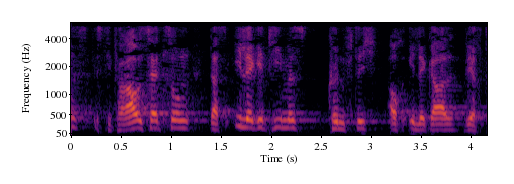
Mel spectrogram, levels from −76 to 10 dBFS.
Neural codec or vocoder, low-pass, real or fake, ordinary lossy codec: none; 5.4 kHz; real; none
